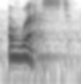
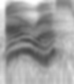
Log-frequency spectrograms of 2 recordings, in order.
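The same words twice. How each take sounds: First: The first vowel is a weak schwa. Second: The first vowel is a full short 'a'. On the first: "muffled schwa sound of uh" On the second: "we could say arrest with a short A sound"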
